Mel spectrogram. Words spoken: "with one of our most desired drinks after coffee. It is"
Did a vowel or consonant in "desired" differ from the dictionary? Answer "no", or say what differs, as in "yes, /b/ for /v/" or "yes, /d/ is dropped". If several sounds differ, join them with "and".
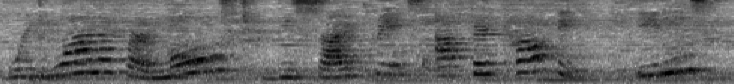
yes, /s/ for /z/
